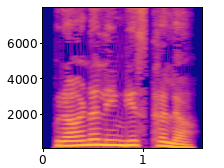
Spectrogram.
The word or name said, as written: ಪ್ರಾಣಲಿಂಗಿಸ್ಥಲ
